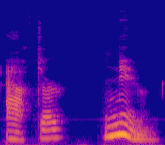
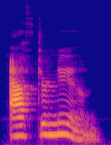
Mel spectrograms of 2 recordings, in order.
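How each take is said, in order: First: Slow, "afternoon" in separate parts; split slowly. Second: Said in the usual way. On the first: Shown as a demonstration. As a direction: drag "afternoon" apart. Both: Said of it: "break it apart into two separate words".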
